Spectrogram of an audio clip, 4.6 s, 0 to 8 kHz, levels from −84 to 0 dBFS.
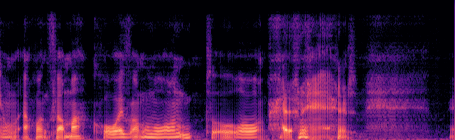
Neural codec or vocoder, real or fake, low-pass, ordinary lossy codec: autoencoder, 22.05 kHz, a latent of 192 numbers a frame, VITS, trained on many speakers; fake; 7.2 kHz; none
